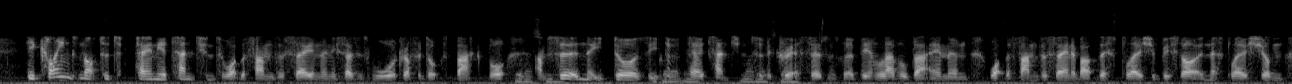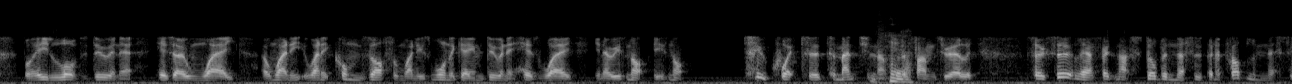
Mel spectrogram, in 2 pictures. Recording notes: Joined in the studio. Joining us on the phone.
